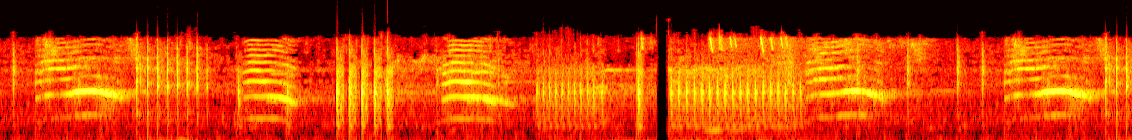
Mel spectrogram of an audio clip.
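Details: Indian peafowl calling: repeated drawn-out wailing cries, bent upward then down, broken up by quick clattering pulse series and a sustained buzzy honk near the middle. The calls recur about every second or two.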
